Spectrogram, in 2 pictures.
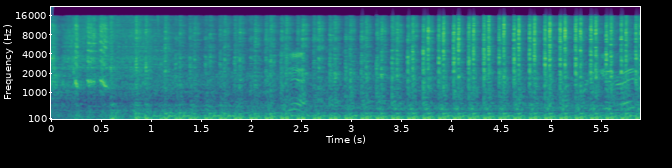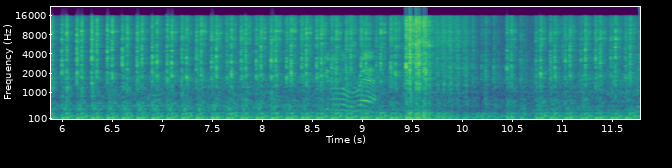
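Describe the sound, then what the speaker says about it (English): A 2003 Honda VTX-1800-C motorcycle engine with about 56,839 miles idles loud and close after being started, a steady rapid throbbing pulse with one brief burst of revving near the end. "See you hear how great it sounds."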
